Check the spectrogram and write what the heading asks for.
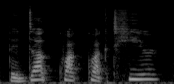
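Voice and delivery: ordinary delivery, nothing marked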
